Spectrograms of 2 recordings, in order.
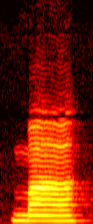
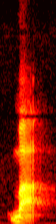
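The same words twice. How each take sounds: First: The pitch stays flat and high. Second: The pitch falls sharply, sounding angry. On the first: "it's just a flat, high-pitched sound" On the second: "the angry tone, I call it"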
